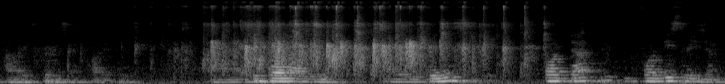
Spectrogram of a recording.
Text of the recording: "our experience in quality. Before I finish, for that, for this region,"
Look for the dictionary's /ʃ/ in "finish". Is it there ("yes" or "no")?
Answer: no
